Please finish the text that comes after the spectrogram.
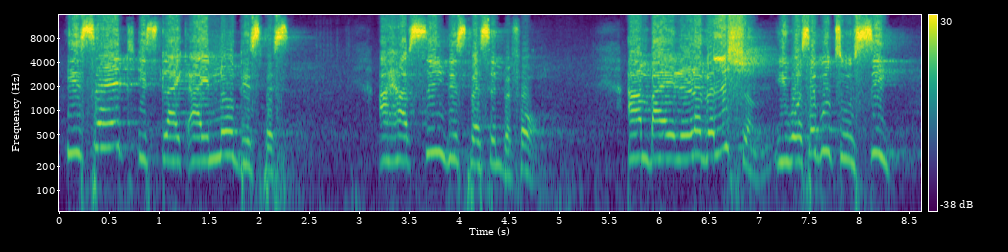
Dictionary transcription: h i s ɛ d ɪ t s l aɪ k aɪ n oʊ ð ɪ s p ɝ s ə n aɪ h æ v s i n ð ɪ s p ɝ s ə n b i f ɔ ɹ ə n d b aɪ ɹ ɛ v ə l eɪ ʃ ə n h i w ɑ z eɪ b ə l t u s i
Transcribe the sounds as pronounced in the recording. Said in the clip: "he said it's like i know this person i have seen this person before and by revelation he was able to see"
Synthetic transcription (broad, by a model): h i s ɛ d ɪ t s l aɪ k aɪ n oʊ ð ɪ s p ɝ s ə n aɪ h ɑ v s i n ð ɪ s p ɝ s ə n b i f ɔ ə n b aɪ ɹ ɛ v ə l eɪ ʃ ə n h i w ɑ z eɪ b ə l t u s i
